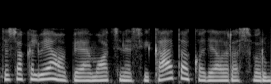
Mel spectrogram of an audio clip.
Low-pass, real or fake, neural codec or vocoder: 5.4 kHz; fake; vocoder, 22.05 kHz, 80 mel bands, WaveNeXt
